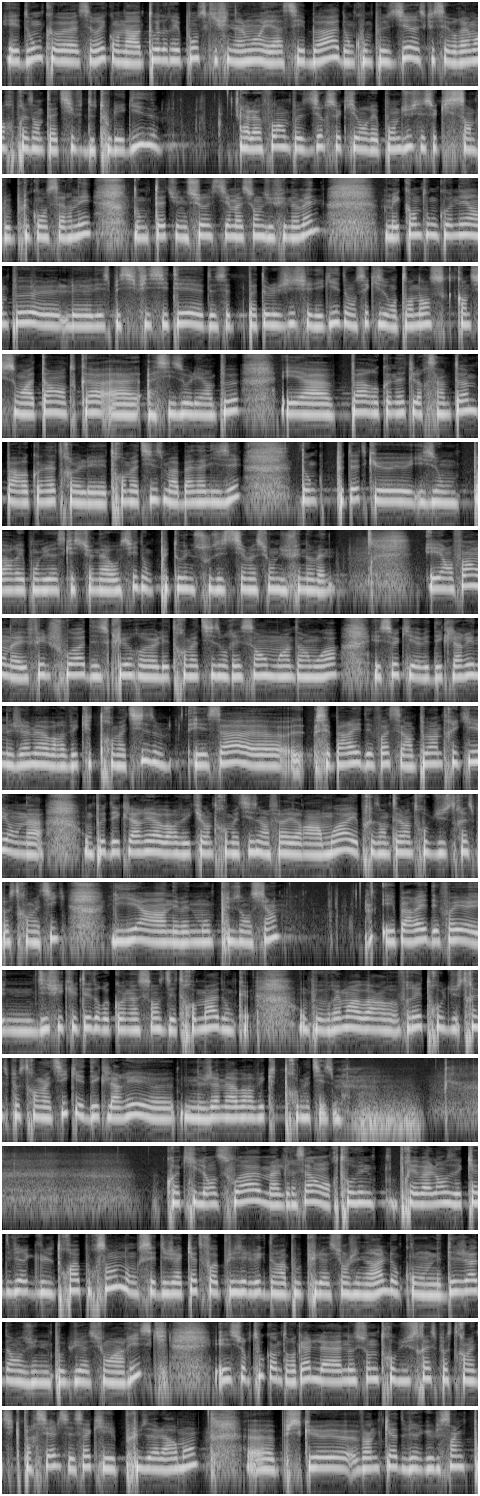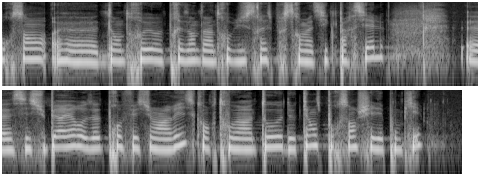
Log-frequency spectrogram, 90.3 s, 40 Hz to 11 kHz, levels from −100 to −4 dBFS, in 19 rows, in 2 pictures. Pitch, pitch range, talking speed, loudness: 225 Hz, 210-240 Hz, 190 wpm, -27 LUFS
